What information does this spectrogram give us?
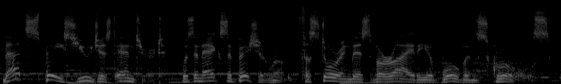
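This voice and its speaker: A man acts out a composed scholarly researcher from a video game. He explains in formal, courteous phrases with an earnest air and lively rise and fall. Music sits behind the voice. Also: mid-range voice, close to an everyday voice. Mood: thoughtful. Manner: formal, measured explanatory delivery.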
